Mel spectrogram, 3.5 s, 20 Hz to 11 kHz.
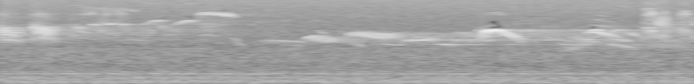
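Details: Night song of a common blackbird in Helsinki, Finland, July 2016, full moon setting over rooftops: rich fluting, gliding phrases and a sharp bright note midway, ending in a high squeaky trill, with constant low background hum.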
